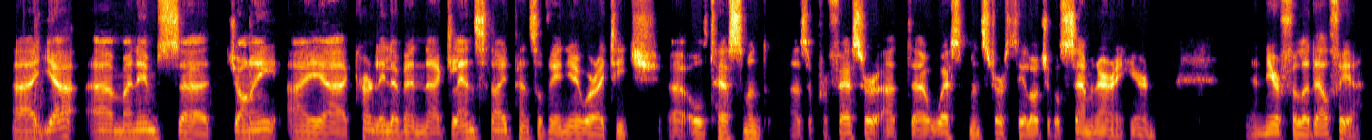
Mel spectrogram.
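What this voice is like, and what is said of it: Northern Irish accent. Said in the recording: “You can hear from the accent, I'm not from around here ... I am from Belfast, Northern Ireland, originally.”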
